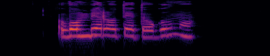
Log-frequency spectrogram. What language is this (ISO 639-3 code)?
chm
